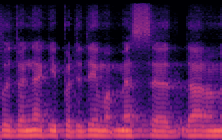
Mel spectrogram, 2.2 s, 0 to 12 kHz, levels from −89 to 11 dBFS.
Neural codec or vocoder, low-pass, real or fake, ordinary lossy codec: codec, 24 kHz, 0.5 kbps, DualCodec; 10.8 kHz; fake; AAC, 64 kbps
